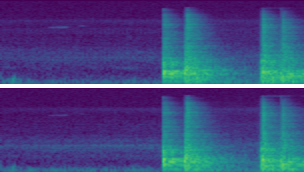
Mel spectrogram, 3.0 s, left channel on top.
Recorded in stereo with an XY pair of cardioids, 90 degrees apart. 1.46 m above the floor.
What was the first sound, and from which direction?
Knocking, 25° right.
